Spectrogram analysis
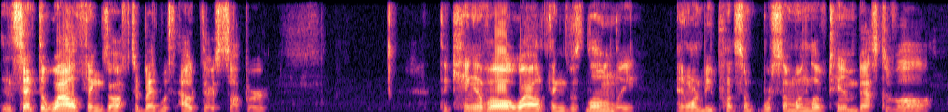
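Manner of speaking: usual speaking voice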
